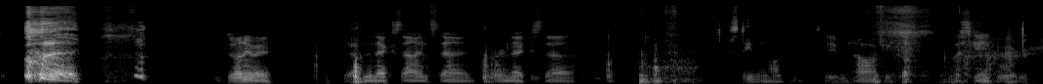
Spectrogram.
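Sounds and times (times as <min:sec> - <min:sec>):
person coughing harshly: 0:00.2 - 0:01.5
speech: 0:03.9 - 0:10.4.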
